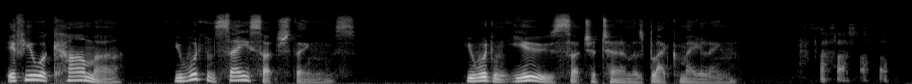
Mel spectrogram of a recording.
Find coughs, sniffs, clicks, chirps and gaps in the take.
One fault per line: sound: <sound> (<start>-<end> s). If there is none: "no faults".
sound: laugh (8.0-8.9 s)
